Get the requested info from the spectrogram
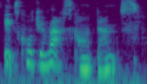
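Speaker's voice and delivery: usual speaking voice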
